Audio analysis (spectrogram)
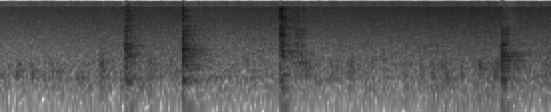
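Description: Marsala chicken sauce is stirred in a pan as it goes back on the heat: a soft sizzle under several light, irregular scrapes and taps of a utensil against the pan, close up with no talking.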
